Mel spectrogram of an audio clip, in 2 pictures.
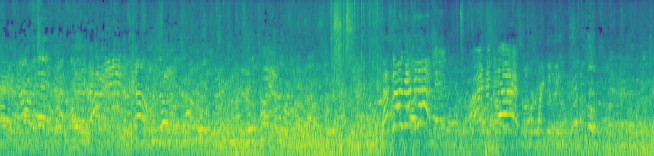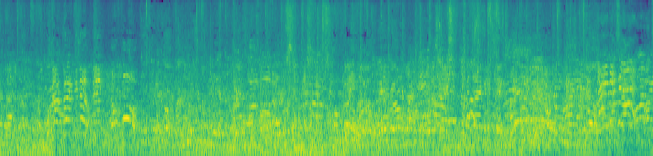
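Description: Boxing gloves thud against each other and the body in quick punches.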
